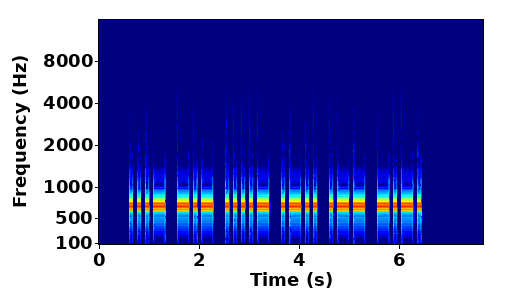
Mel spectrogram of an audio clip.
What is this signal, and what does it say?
Morse code, heard as a keyed tone, about 15 wpm, 700 Hz. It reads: VK4LWC
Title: DXCC-100 Call Signs - 6 Characters - Repeated 3x - 15wpm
